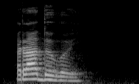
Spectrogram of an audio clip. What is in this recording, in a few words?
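"радӧвӧй", Komi, female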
